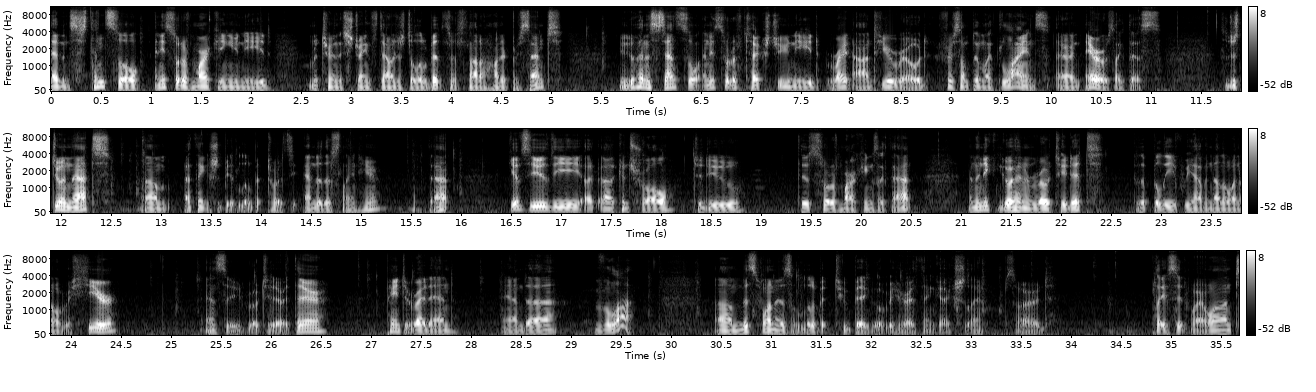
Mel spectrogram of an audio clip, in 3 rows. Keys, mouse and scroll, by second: 2.0-5.2 drag, 6.7 ctrl+z, 9.6-12.3 drag, 11.8 middle click, 12.6 ctrl+z, 14.8 click, 15.5 middle click, 16.1 click, 16.4 middle click, 19.6 middle click, 20.0-21.7 right drag, 22.3 middle click, 24.2-26.0 middle drag, 26.0-27.8 drag, 27.8 middle click, 31.0 middle click, 32.6 ctrl+z, 32.9 ctrl+z.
